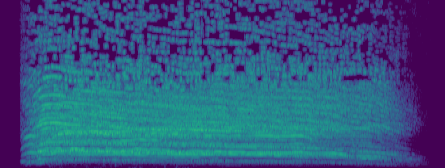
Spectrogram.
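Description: A crowd of voices cheering and shouting together, fading out in the last second.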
